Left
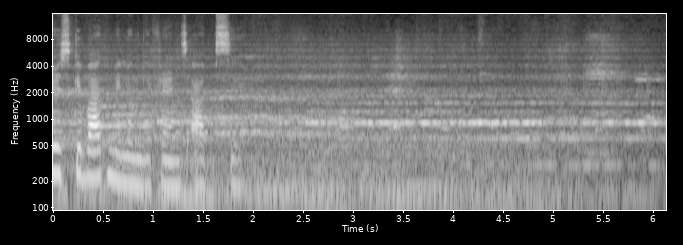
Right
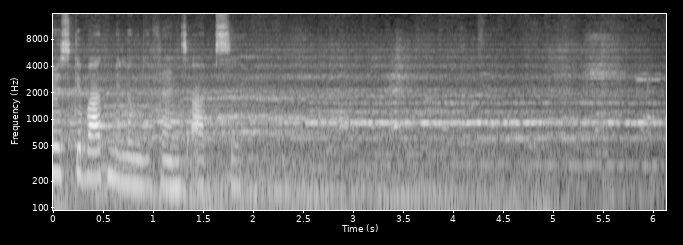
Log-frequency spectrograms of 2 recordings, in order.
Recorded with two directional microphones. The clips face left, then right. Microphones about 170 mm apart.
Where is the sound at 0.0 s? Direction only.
15° left (ahead or behind).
